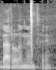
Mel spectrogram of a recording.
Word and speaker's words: Badalamenti: Directors like Angelo Badalamenti, how do you pronounce it? – I say Badalamenti.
